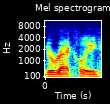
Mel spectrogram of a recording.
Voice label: directly, AE; də'ɹɛkli

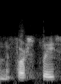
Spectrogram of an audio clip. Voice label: "in the firsT place", Scots

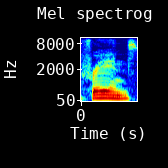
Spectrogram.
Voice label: "friends", Scots

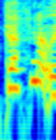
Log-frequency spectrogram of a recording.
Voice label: definitely, AE; dɛfnəʔli; Nasals

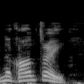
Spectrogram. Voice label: "iN THe country", Irish

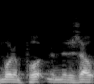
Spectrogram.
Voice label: "more important THan THe rsult", Scots

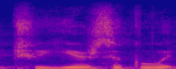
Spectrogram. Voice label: "two years ago", Scots; tʉ'jɪɹsgo

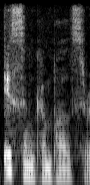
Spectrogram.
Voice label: "isnT compulsory", Irish

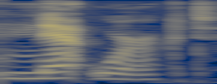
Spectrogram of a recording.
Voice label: networked, AE; 'nɛʔwɚkt

